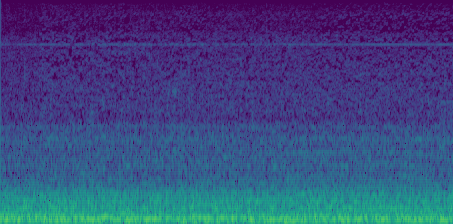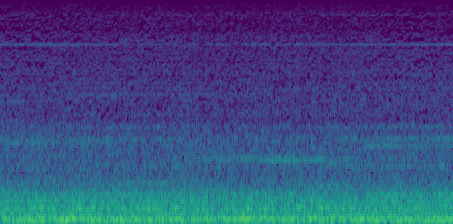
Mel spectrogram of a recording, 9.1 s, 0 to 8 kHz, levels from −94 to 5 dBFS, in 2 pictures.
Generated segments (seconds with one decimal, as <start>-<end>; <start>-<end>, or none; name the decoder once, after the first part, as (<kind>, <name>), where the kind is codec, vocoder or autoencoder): 0.7-2.9 (vocoder, WaveNeXt); 6.4-7.7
